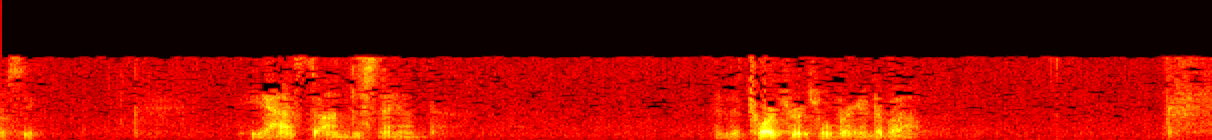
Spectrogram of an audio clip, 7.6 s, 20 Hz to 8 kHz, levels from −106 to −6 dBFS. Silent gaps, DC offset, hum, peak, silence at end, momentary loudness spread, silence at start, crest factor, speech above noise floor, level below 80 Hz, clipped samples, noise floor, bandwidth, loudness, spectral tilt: none; under 0.1%; none; -4 dBFS; 0 s; 29 LU; 0 s; 30 dB; 30 dB; -64 dBFS; under 0.1%; -60 dBFS; 4.9 kHz; -31 LUFS; -3 dB/octave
